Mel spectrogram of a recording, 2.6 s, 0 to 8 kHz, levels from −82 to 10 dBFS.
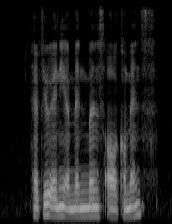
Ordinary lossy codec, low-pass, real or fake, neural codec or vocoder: none; 7.2 kHz; real; none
